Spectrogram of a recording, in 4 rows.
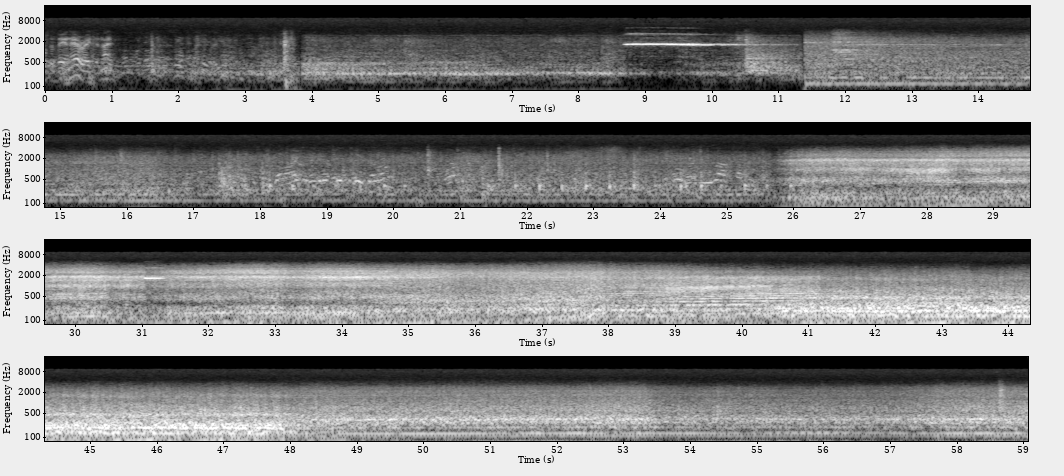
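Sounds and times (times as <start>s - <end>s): piston aircraft engines droning: 0.0s - 59.0s.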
